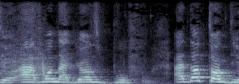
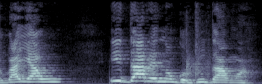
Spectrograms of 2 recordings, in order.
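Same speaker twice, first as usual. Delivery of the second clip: usual speaking voice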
